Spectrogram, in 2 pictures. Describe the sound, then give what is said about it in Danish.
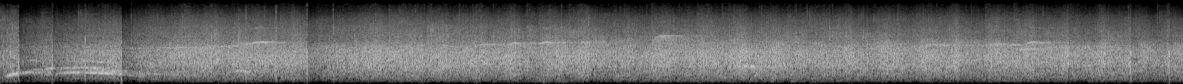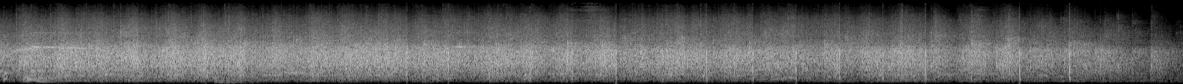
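Sustained audience applause welcomes an opening speaker, loud and steady clapping from many hands that continues for over twenty seconds and tapers slightly at the end. “Og jeg synes, vi skal give ham en hånd.”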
